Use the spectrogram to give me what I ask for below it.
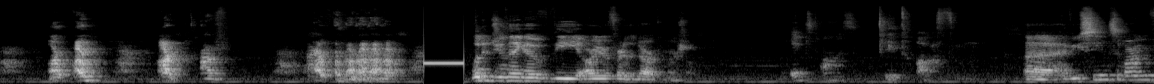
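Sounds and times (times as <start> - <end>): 
dog barking in rough overlapping barks: 0.0 - 4.3
faint steady hum: 0.0 - 11.5
speech: 4.8 - 7.0, 7.9 - 9.6, 10.2 - 11.5.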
